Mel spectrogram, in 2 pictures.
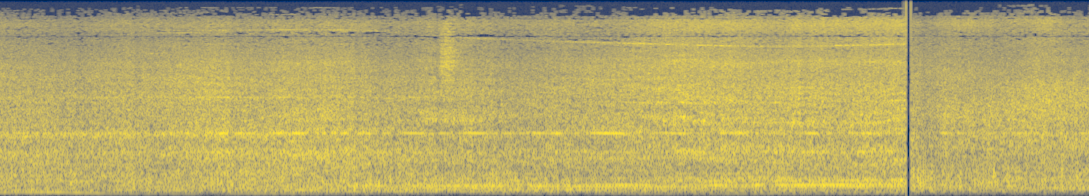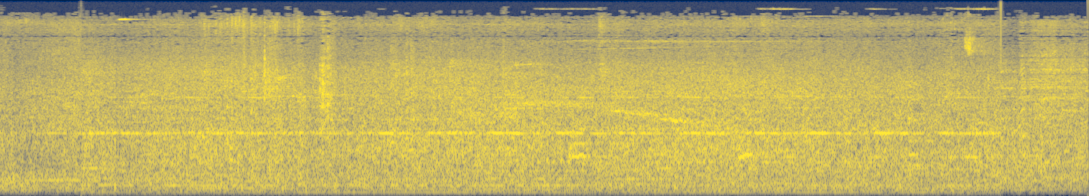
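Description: Steady downtown street noise: a continuous low traffic rumble with a hum and a thin high tone running through it. It cuts out for an instant about nine seconds in.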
